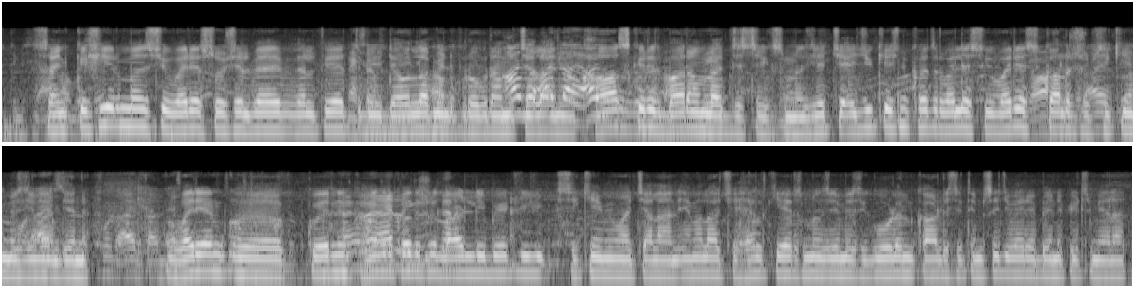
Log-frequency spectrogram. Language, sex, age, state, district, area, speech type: Kashmiri, male, 18-30, Jammu and Kashmir, Baramulla, urban, spontaneous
